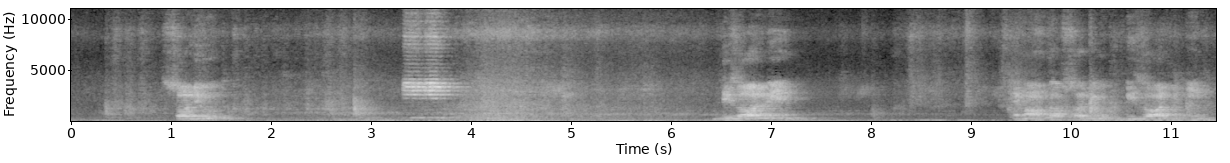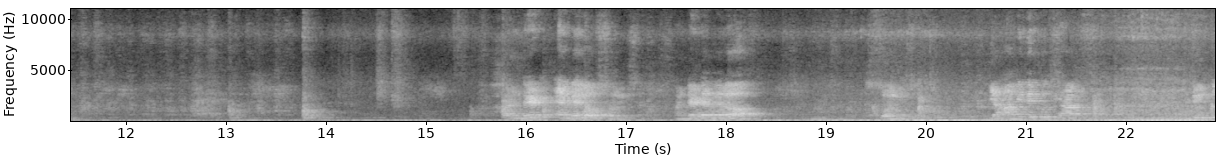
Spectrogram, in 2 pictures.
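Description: A young man speaks steadily, like a teacher explaining, close by.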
